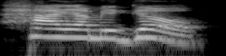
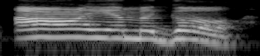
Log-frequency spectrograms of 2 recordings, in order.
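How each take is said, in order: First: An H sound is added before the first word. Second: The first word starts with no H sound. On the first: The speaker calls it wrong. "don't say" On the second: The speaker calls it right. "there is no H in I"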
